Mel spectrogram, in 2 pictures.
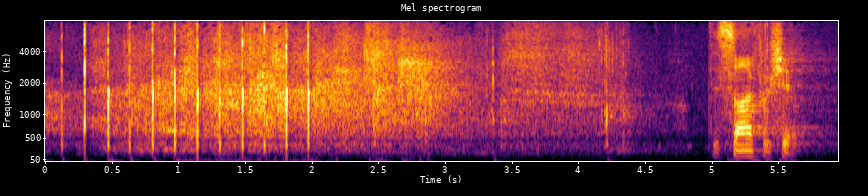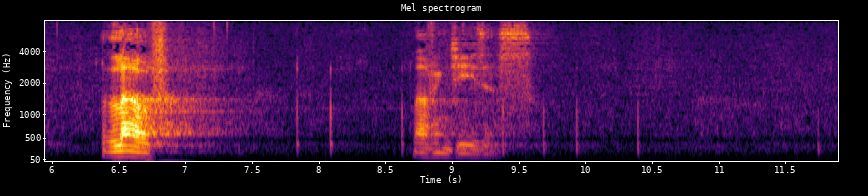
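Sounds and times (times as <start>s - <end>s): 
round of applause: 0.0s - 3.3s
speech: 5.0s - 5.8s, 6.4s - 7.0s, 8.7s - 9.6s.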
